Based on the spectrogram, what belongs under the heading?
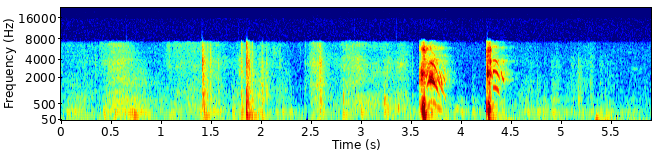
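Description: Two sharp, distant coughs from an adult in another room, with quiet room noise and light handling sounds.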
